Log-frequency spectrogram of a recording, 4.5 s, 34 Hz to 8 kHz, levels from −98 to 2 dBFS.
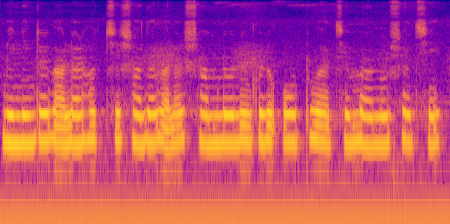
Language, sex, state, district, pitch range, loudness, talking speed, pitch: Bengali, female, Tripura, West Tripura, 245-255 Hz, -13 LUFS, 145 wpm, 250 Hz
